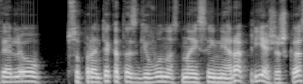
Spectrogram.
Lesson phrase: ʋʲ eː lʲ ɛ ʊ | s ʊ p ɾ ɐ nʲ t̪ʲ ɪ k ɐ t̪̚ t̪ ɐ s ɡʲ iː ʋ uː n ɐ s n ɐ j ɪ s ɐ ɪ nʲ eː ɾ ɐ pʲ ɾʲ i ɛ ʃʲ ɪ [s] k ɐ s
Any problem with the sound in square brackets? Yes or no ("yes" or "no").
yes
